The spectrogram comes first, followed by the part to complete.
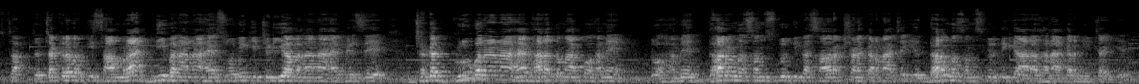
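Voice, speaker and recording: A man with a notably high voice delivers a fervent religious discourse, declaiming list after list of repeated phrases. He sounds set back from the microphone in an echoey room, with clear music playing underneath. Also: distant mic. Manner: emphatic, declaiming in long repeated lists. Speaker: religious preacher.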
